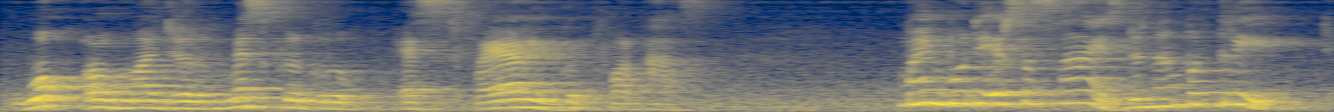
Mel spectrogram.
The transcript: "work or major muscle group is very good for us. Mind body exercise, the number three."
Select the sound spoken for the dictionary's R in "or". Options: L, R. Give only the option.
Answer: L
